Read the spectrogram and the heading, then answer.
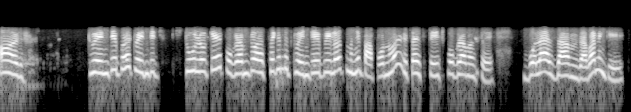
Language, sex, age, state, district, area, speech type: Assamese, female, 30-45, Assam, Charaideo, urban, conversation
